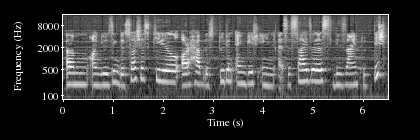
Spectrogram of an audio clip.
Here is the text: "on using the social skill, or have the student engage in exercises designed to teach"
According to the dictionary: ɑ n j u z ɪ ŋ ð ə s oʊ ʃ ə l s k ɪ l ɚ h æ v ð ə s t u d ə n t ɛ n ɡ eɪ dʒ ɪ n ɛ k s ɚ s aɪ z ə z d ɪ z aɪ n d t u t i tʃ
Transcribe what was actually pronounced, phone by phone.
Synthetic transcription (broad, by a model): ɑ n j u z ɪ ŋ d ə s oʊ ʃ ə l s k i l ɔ h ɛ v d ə s t u d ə n t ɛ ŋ ɡ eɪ ʃ ɪ n ɛ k s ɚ s aɪ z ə s d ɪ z aɪ n t u t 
